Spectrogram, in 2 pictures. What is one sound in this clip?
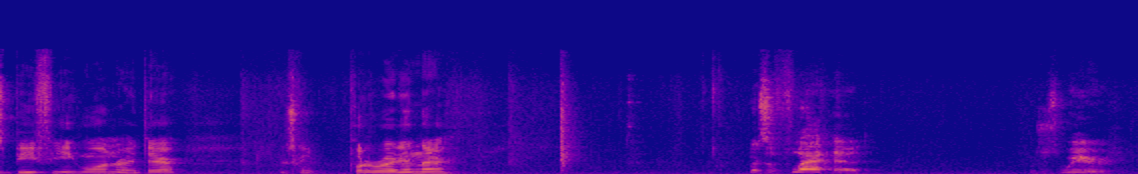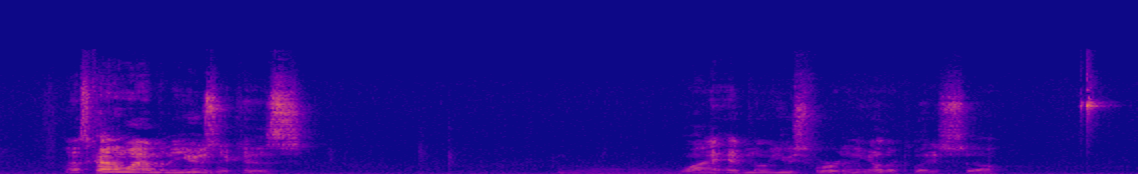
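A man talks casually, close up.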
